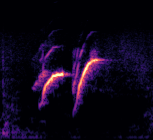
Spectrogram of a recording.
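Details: Two clear, loud whistles from a kaso-kaso bird, each sliding smoothly upward, the second higher and longer, delivered as a sweet, lively call.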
